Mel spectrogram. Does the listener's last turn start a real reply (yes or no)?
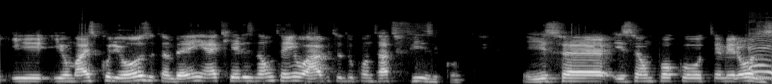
yes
